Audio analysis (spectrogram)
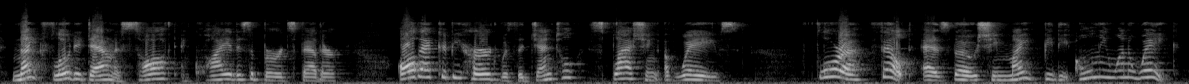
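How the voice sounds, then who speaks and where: A woman reading a children's book aloud as expressive storybook narration. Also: fairly high pitch.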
